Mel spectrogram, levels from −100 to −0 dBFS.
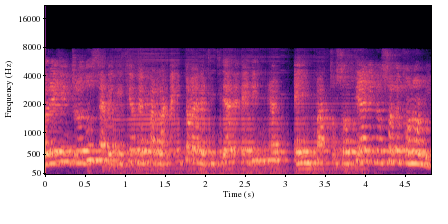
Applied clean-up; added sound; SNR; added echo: neural separator model SepFormer DNS4.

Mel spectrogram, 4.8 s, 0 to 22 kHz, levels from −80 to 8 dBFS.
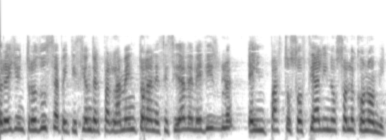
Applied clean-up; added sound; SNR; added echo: none; none; none; none.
